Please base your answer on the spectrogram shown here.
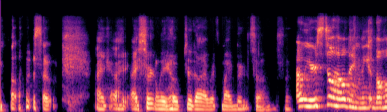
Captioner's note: laughter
